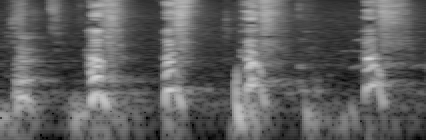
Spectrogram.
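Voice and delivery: high, put-on woof imitating a dog; mock dog bark. Owner barking back at a noise outside, mock dog woof.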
